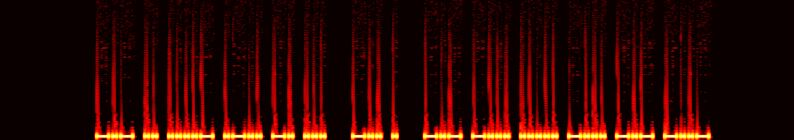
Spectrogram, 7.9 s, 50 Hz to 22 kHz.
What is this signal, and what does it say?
Morse code, heard as a keyed tone, about 32 wpm, 700 Hz. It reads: KI4LNS DE KB5BKX
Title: USA Callsign DE Callsign 30wpm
